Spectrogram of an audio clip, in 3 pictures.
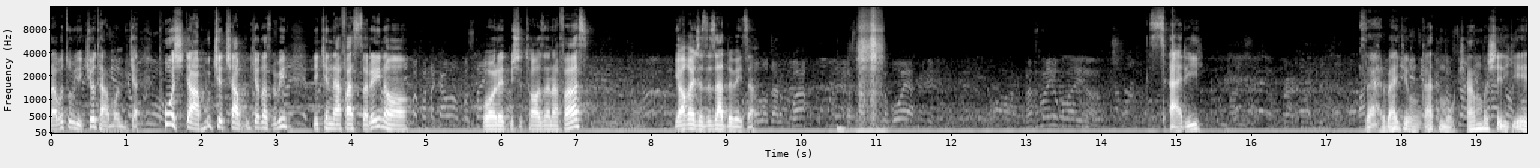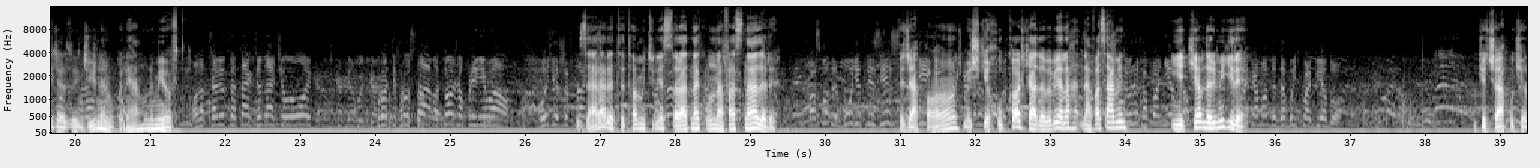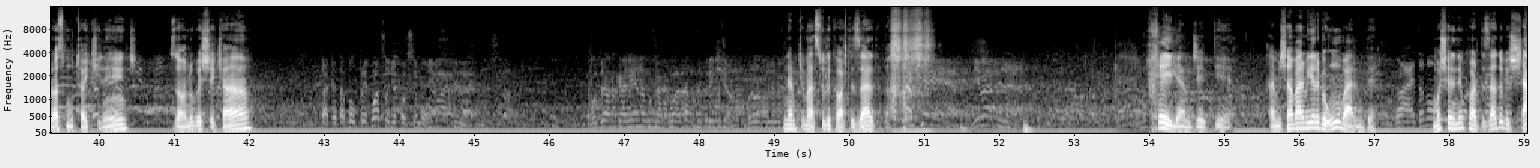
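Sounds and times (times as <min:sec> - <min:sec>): faint indistinct voices: 0:00.0 - 0:59.0
short hiss: 0:10.6 - 0:11.2, 0:50.6 - 0:51.1.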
